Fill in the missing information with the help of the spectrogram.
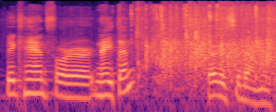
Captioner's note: applause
